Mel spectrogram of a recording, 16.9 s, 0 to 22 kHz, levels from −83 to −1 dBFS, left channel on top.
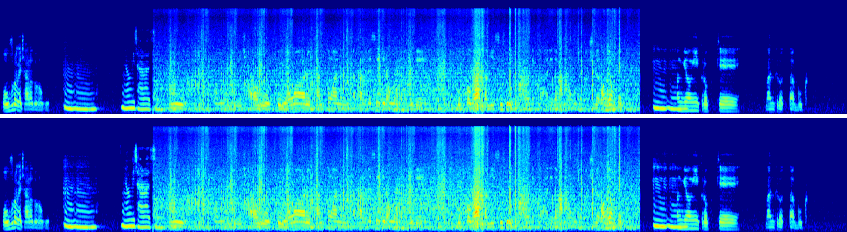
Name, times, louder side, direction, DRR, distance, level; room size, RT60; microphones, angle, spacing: voice 1, 0.1-1.0 3.4-3.8 4.3-8.5 9.1-12.7 13.5-14.8 15.3-16.0, right 1 dB, 5° right, 1.5 m, -38 dB
voice 2, 1.3-2.0 2.4-3.6 13.1-13.8, right 2 dB, 80° right, 2.7 m, -36 dB
sound 1, 3.1-12.8, right 3 dB, 20° right, 1.1 m, -37 dB
open air
head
